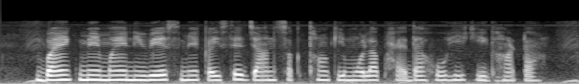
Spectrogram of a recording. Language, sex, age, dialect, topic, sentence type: Chhattisgarhi, female, 18-24, Northern/Bhandar, banking, question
